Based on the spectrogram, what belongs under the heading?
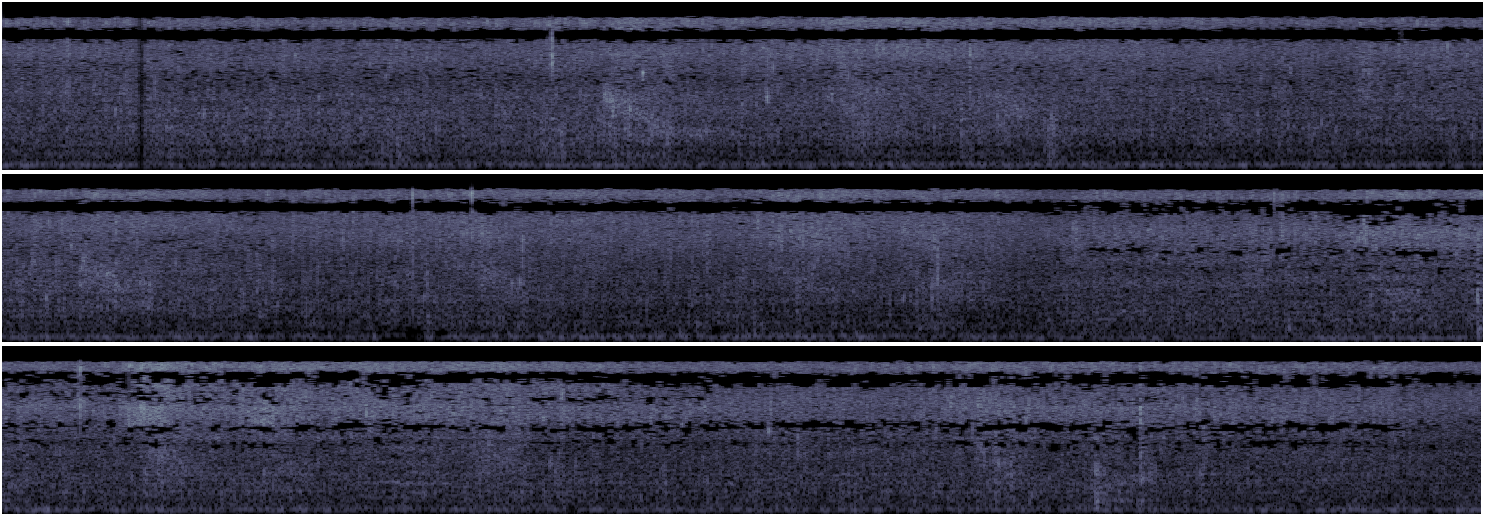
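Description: Mutton karahi gravy sizzling and bubbling in a wok over a gas flame, a steady hiss, with a few brief scrapes of a ladle stirring it.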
